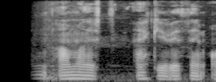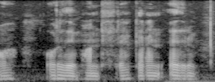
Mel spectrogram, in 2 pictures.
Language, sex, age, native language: Icelandic, male, 13, Icelandic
